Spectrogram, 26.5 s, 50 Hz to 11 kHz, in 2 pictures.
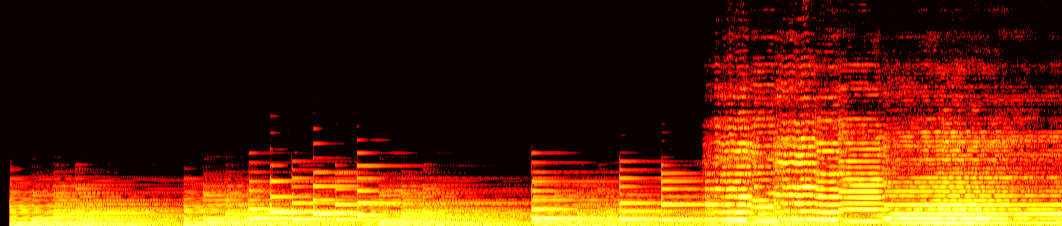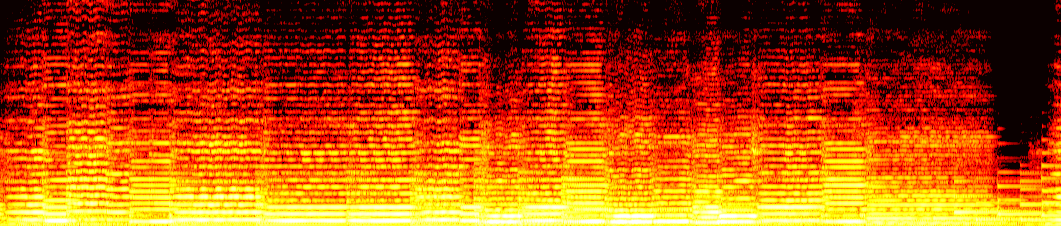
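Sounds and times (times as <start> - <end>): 
piano: 0.1 - 26.5
beginner violin: 8.7 - 26.5.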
